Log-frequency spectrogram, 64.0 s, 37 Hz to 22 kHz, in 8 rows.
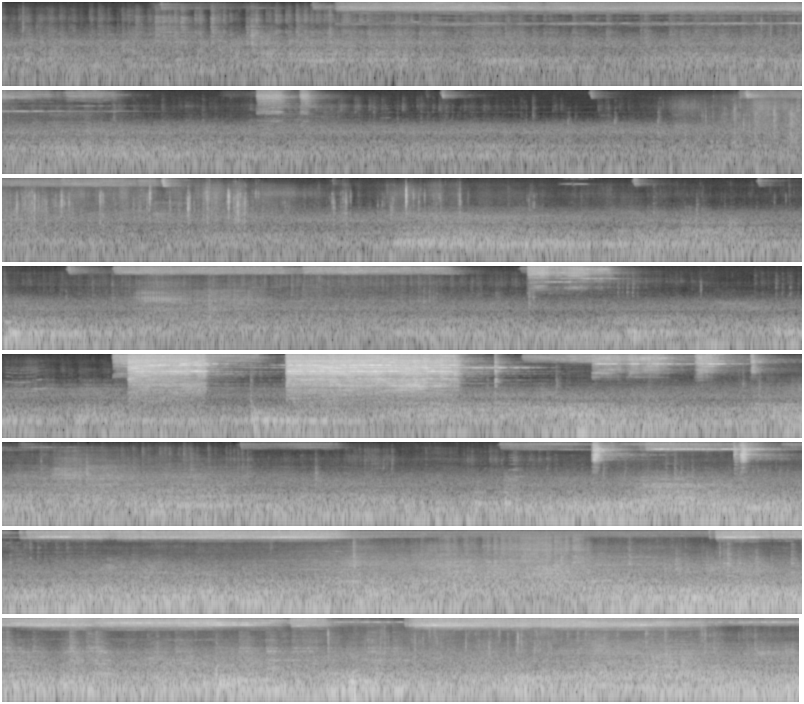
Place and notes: Binaural - Walking along the railroad, I heard some signs that a stalled train may be preparing to move...
CA14 > DR100 MK2
Houston, TX, USA, 16 November 2012, 16:30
